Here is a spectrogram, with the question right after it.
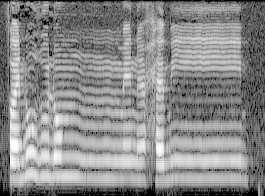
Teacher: من کو میں نے واضح کیا چھپایا نہیں کیونکہ یہاں پر چھپانے والی چیز ہی نہیں تھی، کیونکہ یہاں پر حروف حلقی نظر آ رہا ہے.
